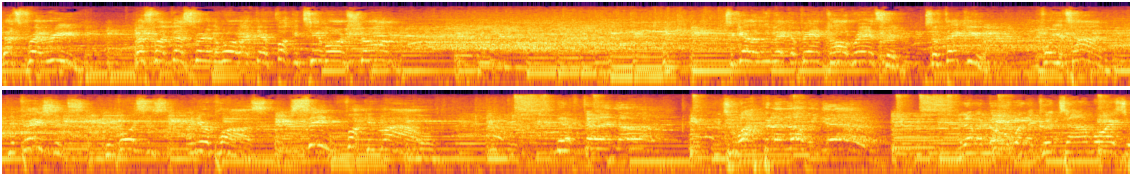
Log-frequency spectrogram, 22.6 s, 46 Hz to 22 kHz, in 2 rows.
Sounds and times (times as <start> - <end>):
Speech: 0.0 - 4.0, 7.2 - 15.6, 20.8 - 22.5
Music: 0.0 - 22.5.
